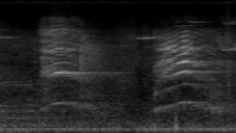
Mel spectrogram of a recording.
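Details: Hungry street cats being fed give two drawn-out, arching meows, described as a love call between male and female cats.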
